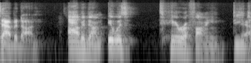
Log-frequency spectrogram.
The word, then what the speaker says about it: Abaddon: It's Abaddon.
